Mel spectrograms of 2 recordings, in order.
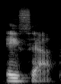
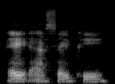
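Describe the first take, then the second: First: It is spoken as a single word. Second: It is spoken as four separate letters. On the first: "sometimes we say it as a word" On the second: "Sometimes we say it letter by letter"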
